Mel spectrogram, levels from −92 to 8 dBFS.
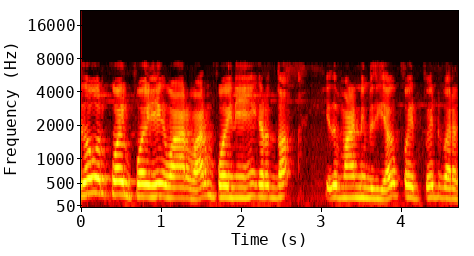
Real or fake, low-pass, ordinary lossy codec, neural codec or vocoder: real; 7.2 kHz; none; none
